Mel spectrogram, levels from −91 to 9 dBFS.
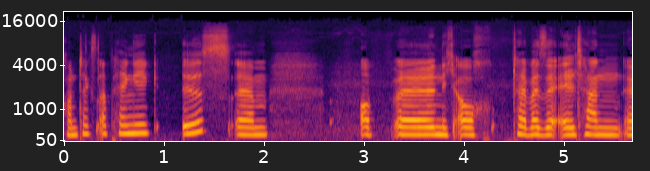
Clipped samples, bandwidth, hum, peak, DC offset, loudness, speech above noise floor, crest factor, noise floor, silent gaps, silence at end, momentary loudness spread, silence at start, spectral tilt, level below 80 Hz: under 0.1%; 14 kHz; none; -2 dBFS; under 0.1%; -15 LUFS; 29 dB; 12 dB; -44 dBFS; none; 0 s; 10 LU; 0.05 s; -4.5 dB/octave; -54 dBFS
